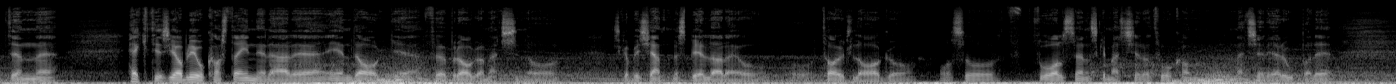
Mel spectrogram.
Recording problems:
low rumble; noticeable; throughout; 10 dB below the speech

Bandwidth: 15.5 kHz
